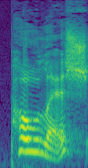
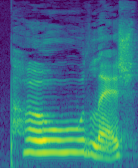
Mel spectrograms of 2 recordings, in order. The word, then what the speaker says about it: Polish: This could be Polish, as in someone from Poland. Then we want to make sure that the O is pronounced with a long O sound. Polish.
